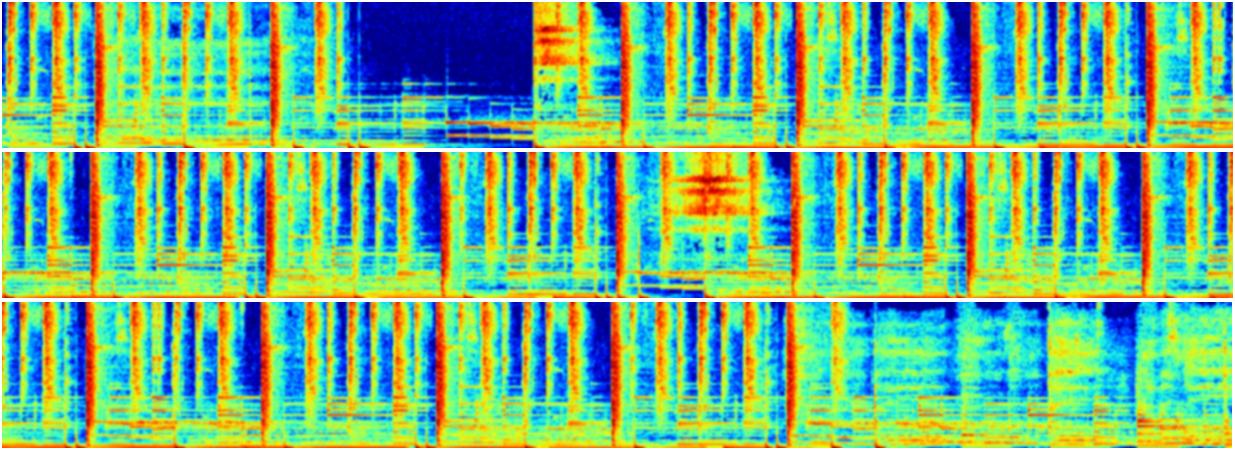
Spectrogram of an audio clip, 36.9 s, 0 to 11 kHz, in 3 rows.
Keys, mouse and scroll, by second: 3.8-5.6 drag, 3.8 a, 6.2 m, 8.4 a, 10.8 shift+s, 12.0 Escape, 13.3 shift+d, 16.3 l, 17.4 m, 19.9-20.8 typing, 20.5 Return, 25.1 scroll up 1, 25.7 s, 27.0 ctrl+z, 27.8 right click, 29.1 s, 30.2 g, 30.5 x, 31.5-35.8 ctrl+drag, 32.0 ctrl+j, 33.8 scroll down 1, 34.9 s, 35.6 g.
